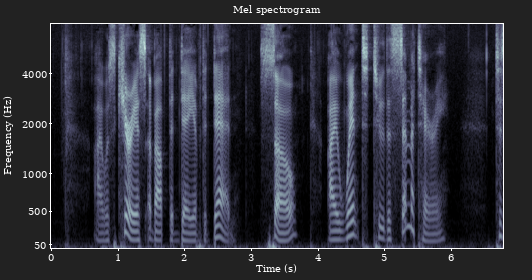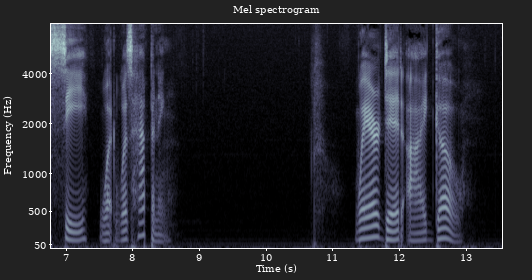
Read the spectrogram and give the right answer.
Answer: To the cemetery. I went to the cemetery.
